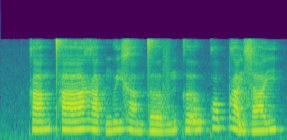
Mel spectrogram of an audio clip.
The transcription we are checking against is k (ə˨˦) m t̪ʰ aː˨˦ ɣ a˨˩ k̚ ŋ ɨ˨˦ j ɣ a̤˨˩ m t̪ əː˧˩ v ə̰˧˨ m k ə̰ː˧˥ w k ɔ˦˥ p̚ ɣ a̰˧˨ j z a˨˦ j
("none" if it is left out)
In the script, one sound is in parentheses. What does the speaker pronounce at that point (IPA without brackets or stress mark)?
a˨˦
